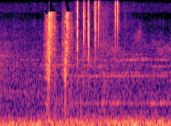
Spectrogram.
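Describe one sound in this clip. Scissors snip sharply several times.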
